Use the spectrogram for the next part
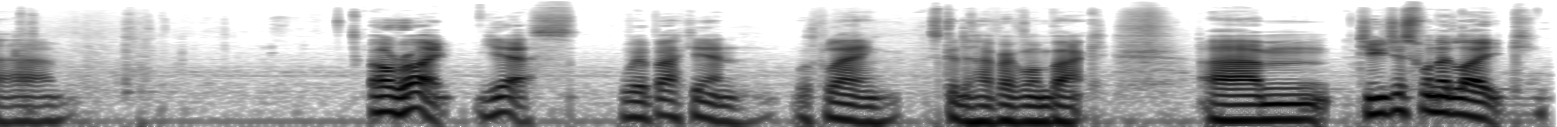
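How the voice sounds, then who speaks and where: A man hosting a tabletop game stream as game master, relaxed and laughing often. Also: on the low side, unhurried, no room sound.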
